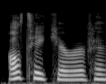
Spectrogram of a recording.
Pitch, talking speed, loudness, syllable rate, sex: 235 Hz, 280 wpm, -19 LUFS, 5.3 syllables/s, female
